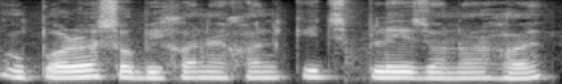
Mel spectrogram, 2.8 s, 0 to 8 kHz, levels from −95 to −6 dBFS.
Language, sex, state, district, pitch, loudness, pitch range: Assamese, male, Assam, Kamrup Metropolitan, 165 Hz, -16 LUFS, 155-170 Hz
